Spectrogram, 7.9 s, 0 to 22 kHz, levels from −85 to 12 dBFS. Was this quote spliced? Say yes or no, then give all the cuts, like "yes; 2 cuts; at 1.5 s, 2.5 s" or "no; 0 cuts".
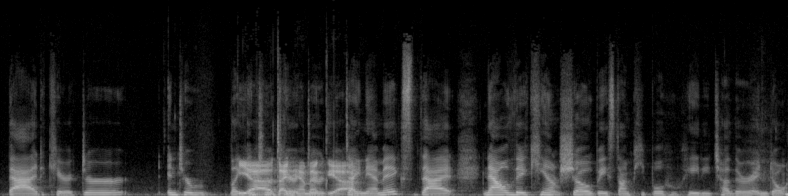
yes; 2 cuts; at 3.3 s, 5.6 s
